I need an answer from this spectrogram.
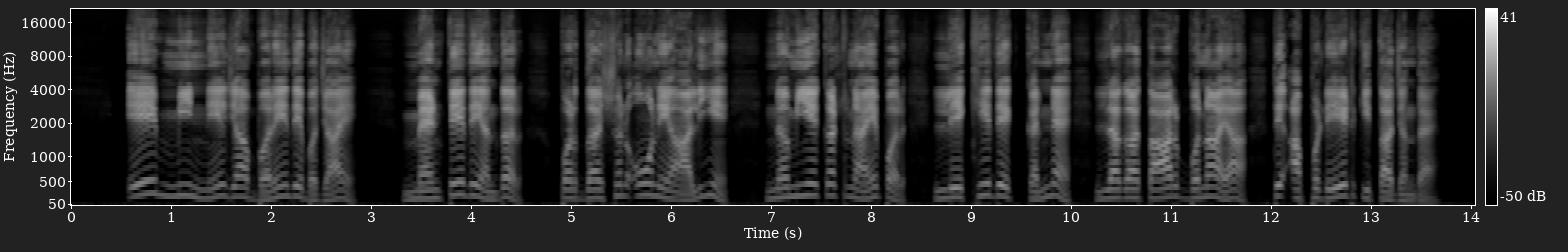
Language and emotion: Dogri, neutral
